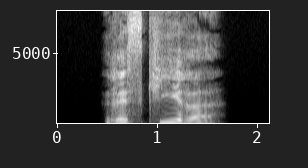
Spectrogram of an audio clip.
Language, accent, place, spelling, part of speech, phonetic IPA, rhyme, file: German, Germany, Berlin, riskiere, verb, [ʁɪsˈkiːʁə], -iːʁə, De-riskiere.ogg
- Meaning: inflection of riskieren: 1. first-person singular present 2. first/third-person singular subjunctive I 3. singular imperative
